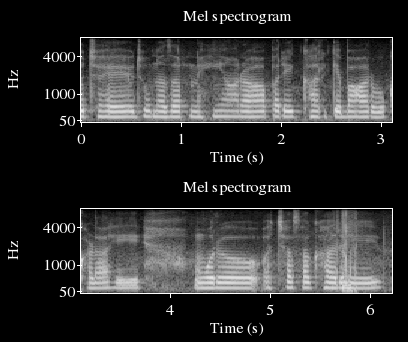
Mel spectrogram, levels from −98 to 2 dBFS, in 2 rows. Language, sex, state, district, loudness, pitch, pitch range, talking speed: Hindi, female, Punjab, Fazilka, -17 LUFS, 190 Hz, 185-195 Hz, 200 wpm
